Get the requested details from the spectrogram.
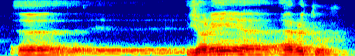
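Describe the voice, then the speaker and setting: A man's somewhat breathy, dark and mellow voice with audible room echo. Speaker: filmmaker and storyteller. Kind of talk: post-screening interview. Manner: soft-spoken.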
